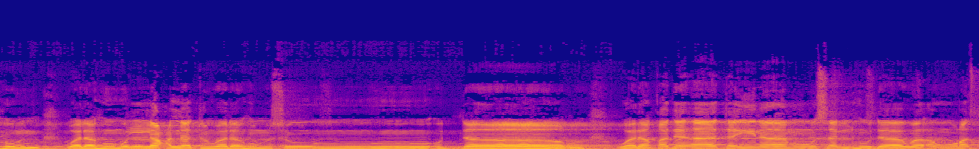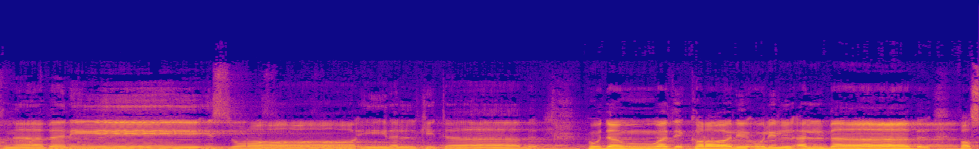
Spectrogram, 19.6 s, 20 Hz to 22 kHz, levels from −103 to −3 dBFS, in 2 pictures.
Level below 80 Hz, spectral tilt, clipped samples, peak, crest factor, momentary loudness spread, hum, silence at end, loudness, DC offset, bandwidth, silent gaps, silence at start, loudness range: -60 dBFS; -7 dB/octave; under 0.1%; -4 dBFS; 16 dB; 8 LU; none; 0 s; -21 LUFS; 0.3%; 10 kHz; none; 0 s; 5 LU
